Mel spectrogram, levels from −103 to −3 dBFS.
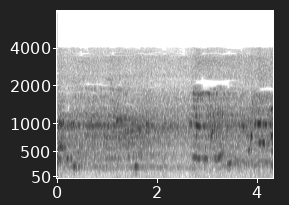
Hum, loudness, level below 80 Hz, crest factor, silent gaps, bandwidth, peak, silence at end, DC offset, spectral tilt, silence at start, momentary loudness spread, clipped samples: none; -35 LUFS; -78 dBFS; 18 dB; none; 4 kHz; -16 dBFS; 0 s; under 0.1%; -2 dB/octave; 0 s; 13 LU; under 0.1%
